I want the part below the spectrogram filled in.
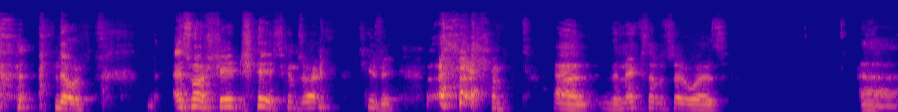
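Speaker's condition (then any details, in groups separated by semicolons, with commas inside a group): Spastic quadriplegia cerebral palsy; some ataxia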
